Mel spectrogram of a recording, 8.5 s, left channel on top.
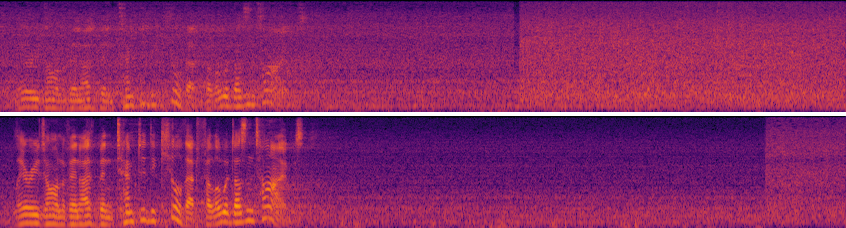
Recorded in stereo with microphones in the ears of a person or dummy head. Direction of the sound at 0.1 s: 70° right (ahead or behind).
